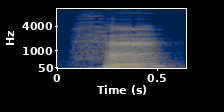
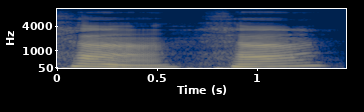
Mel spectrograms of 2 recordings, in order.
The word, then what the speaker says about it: her: «her», которая является оскорбительным словом, поэтому постарайтесь her произносить правильно. Her, вот такой звук. Как э, только задняя спинка языка, как при о, напрягается. О, her, получается. Или второй вариант. Ha.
